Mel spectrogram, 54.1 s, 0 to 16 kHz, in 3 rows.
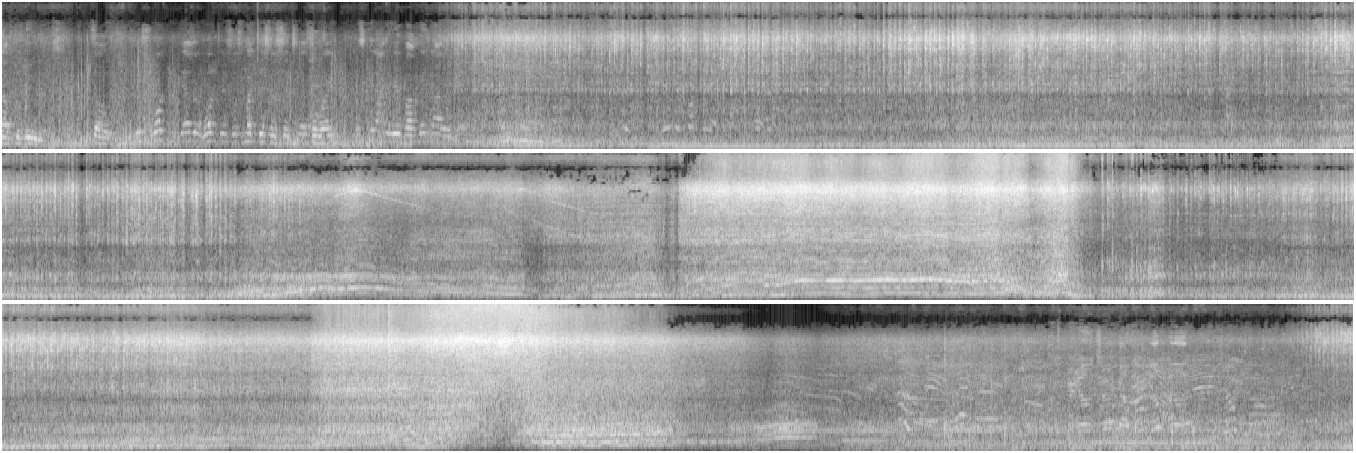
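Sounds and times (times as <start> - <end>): race cars launching: 0.0 - 54.0
tires spinning in burnout: 2.7 - 54.0
engine revving in blips: 6.0 - 34.2.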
